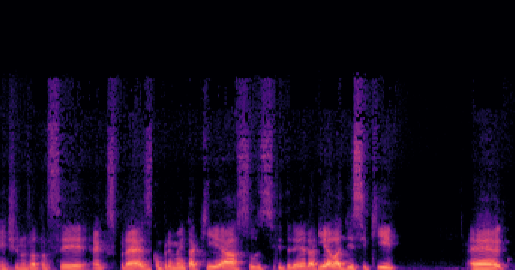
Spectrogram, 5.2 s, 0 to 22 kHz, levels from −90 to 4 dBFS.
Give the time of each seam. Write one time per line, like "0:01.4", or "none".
0:01.5
0:03.2

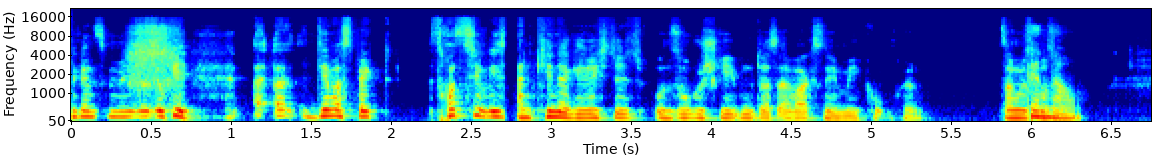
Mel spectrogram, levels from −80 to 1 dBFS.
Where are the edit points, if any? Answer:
0:02.7

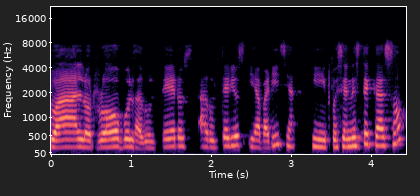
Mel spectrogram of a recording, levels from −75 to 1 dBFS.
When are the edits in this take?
0:01.0
0:03.1

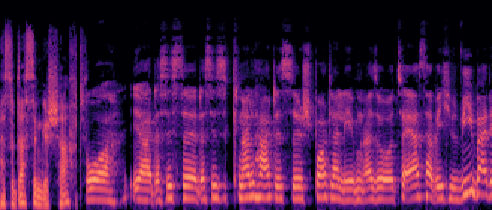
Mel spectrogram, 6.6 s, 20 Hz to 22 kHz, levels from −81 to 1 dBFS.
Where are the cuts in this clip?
0:01.1

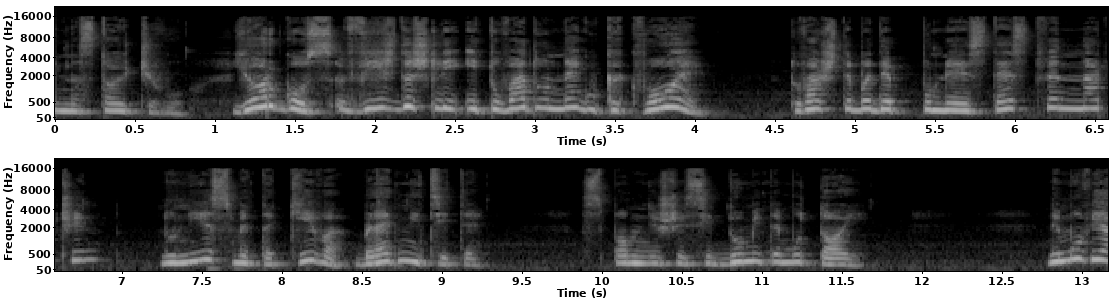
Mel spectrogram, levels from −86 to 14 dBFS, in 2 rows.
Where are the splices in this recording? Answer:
0:01.1
0:04.5

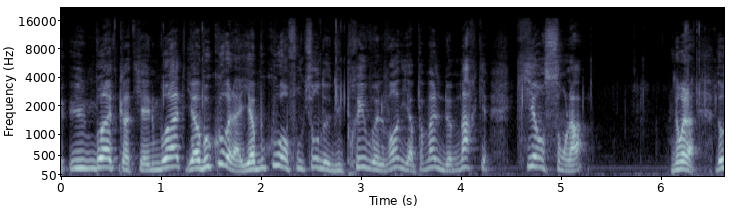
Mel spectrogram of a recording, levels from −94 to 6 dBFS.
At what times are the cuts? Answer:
0:01.2

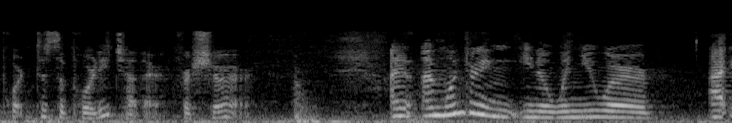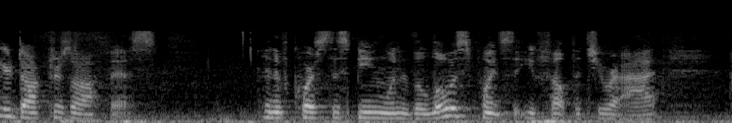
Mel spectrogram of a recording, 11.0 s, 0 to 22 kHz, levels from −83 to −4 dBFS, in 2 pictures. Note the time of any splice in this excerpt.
none

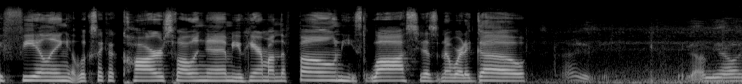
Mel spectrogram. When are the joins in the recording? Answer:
none

